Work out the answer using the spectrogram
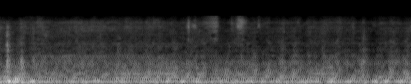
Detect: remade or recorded remade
